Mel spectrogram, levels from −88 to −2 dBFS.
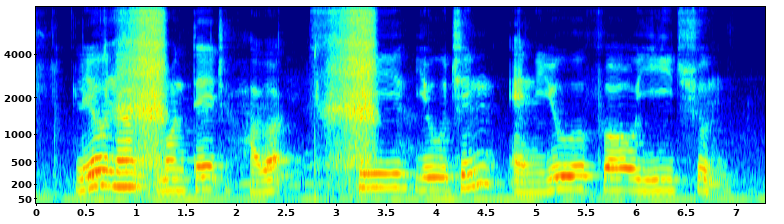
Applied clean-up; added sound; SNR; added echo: none; Breathing; 0 dB; none.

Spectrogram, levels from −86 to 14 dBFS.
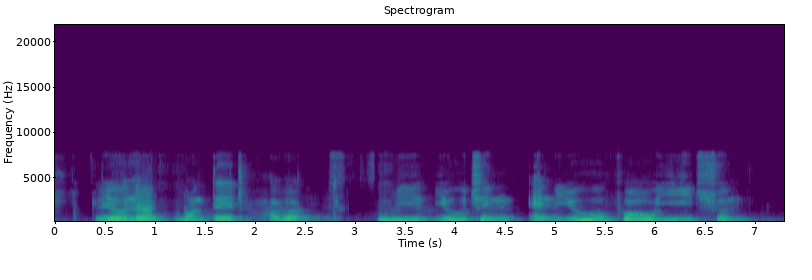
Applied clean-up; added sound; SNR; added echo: neural separator model SepFormer DNS4.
